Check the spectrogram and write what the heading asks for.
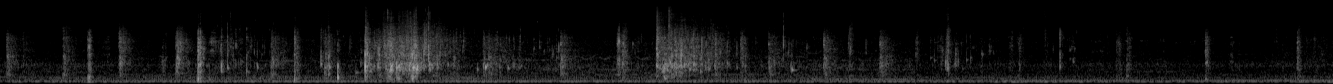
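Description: A bamboo pole jabbing and prying into wet mud and stones in shallow water: a string of short knocks, with two louder splashing sloshes about four and seven seconds in.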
